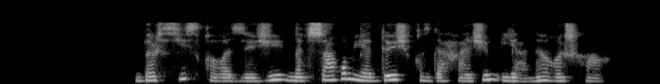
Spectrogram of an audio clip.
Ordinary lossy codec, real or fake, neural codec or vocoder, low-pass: MP3, 64 kbps; fake; codec, 24 kHz, 6 kbps, HILCodec; 7.2 kHz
